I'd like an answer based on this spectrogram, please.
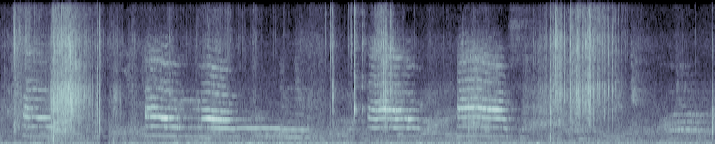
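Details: Hungry stray calico cat meowing insistently: about five drawn-out, harmonic-rich meows over seven seconds, each rising then sliding down, some short and clipped, others long and wavering, with faint rustling between calls.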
